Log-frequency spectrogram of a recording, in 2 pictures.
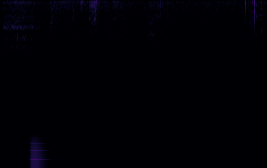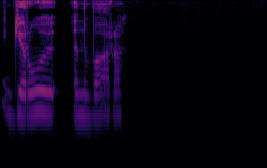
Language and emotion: Russian, neutral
